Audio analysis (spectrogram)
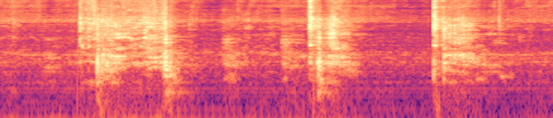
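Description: Potato curry (Kashmiri aloo dum) with cashew, raisin and poppy-seed paste is stirred in a pan: three separate bursts of scraping and clinking of a spoon against metal, close by, with quiet pauses between them.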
